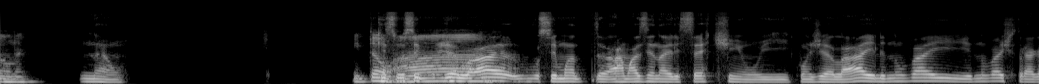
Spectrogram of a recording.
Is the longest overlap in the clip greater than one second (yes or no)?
yes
